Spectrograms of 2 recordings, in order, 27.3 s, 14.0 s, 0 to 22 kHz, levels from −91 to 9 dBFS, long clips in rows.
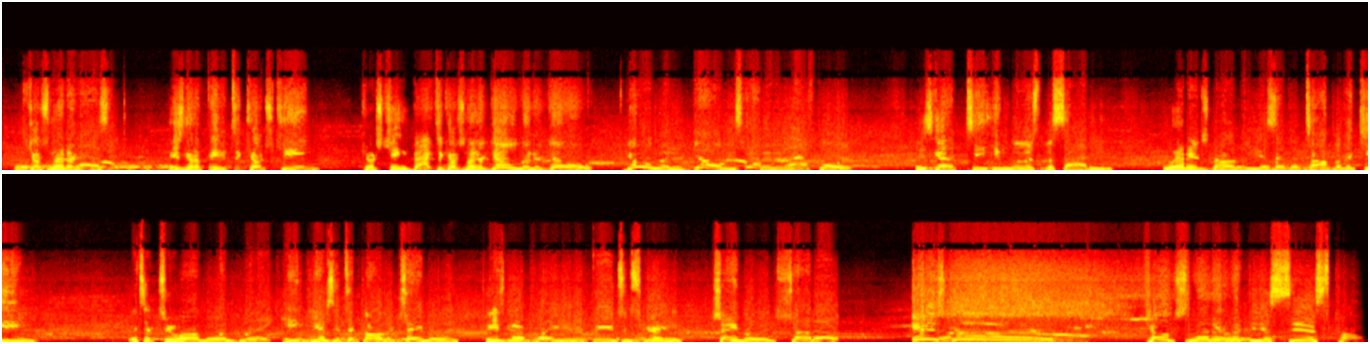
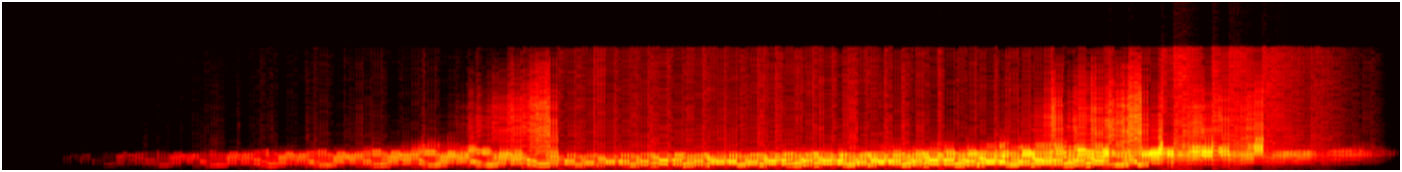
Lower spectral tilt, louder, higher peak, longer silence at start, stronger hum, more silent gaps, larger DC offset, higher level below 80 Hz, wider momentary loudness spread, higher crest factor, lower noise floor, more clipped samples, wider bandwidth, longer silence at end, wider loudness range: first, -2 dB/octave vs 4 dB/octave; first, -16 LUFS vs -20 LUFS; about the same, -2 dBFS vs -4 dBFS; second, 0 s vs 2.25 s; neither; neither; neither; first, -60 dBFS vs under -90 dBFS; second, 9 LU vs 17 LU; about the same, 16 dB vs 20 dB; second, -38 dBFS vs -78 dBFS; neither; about the same, 16 kHz vs 17 kHz; second, 0.1 s vs 0.4 s; second, 2 LU vs 16 LU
